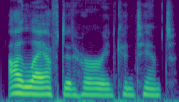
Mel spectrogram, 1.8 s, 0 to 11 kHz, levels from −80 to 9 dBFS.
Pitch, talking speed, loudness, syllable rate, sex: 170 Hz, 200 wpm, -16 LUFS, 5.0 syllables/s, female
